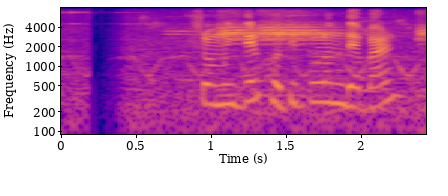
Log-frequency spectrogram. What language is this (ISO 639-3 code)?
ben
